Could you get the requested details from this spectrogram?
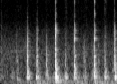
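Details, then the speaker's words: Lanos front left wheel, wheel removed, brake caliper rocked by hand: sharp metallic clacks about five a second from a loose guide pin; the rattle over bumps was gone after the guide pins were serviced. "так это она болтается стучит сам сам направляющие"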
